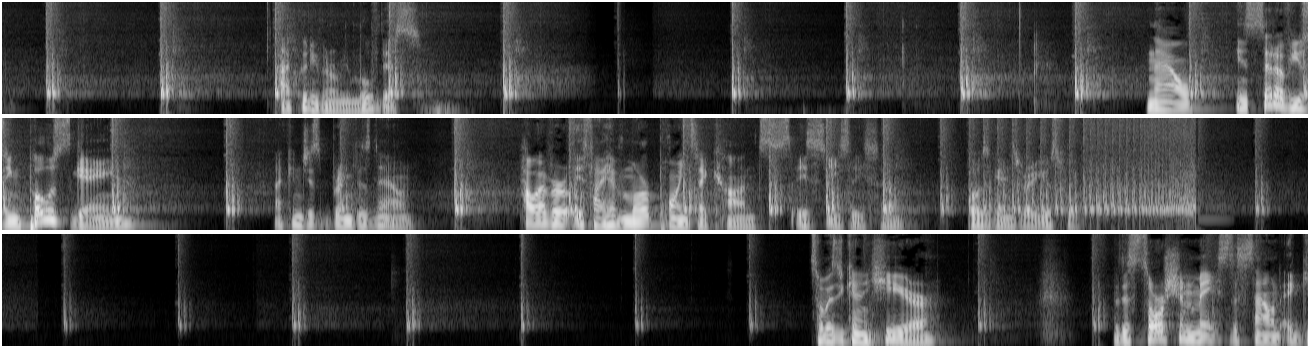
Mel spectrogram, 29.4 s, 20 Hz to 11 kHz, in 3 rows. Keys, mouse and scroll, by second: 0.8-1.9 drag, 2.6 click, 3.7-7.1 drag, 10.9 click, 13.0 click, 15.0 click, 18.9 click, 19.8 click, 21.4 click, 23.4 click, 24.2 click, 26.5 click.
